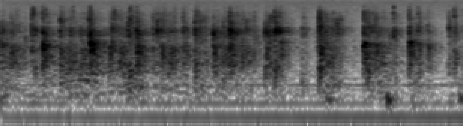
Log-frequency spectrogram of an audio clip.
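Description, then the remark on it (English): An audience applauds, a dense, steady patter of many hands clapping at once for about three seconds, fairly soft throughout with no voices standing out. “That's, let's clap about that.”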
